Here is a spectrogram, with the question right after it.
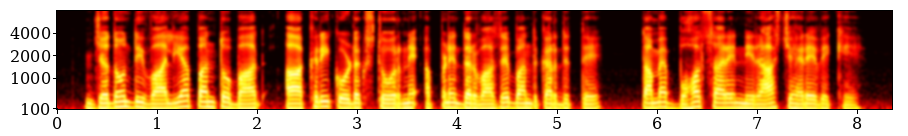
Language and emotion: Punjabi, sad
